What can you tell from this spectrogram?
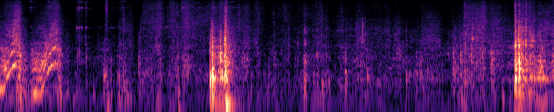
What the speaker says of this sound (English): It comes in a rather nice nylon pouch with a zipper closure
